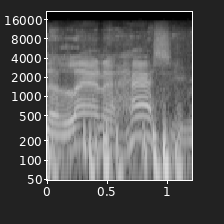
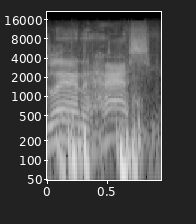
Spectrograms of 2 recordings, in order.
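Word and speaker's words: Lannahechee: steelhead trout you maiden Elana Hasse no no no but the latter edge it runs right near here yeah but it's pronounced Lana Hass why is everything in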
